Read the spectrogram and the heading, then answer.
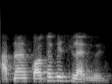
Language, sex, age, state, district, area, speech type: Bengali, male, 18-30, West Bengal, Howrah, urban, conversation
